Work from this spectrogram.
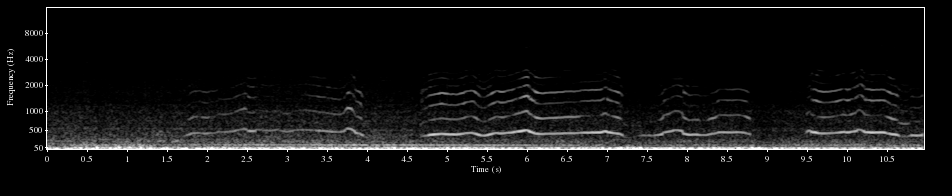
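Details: A female dog in a motorhome 'talking' because she wants her bone: drawn-out, wavering, moaning whines in a series of separate phrases, each bending up and down in pitch, over a steady low hum.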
